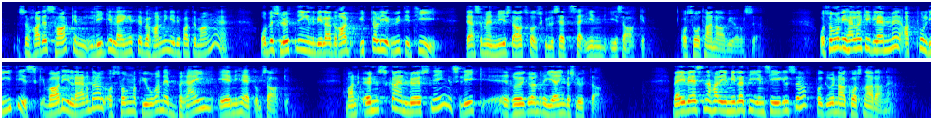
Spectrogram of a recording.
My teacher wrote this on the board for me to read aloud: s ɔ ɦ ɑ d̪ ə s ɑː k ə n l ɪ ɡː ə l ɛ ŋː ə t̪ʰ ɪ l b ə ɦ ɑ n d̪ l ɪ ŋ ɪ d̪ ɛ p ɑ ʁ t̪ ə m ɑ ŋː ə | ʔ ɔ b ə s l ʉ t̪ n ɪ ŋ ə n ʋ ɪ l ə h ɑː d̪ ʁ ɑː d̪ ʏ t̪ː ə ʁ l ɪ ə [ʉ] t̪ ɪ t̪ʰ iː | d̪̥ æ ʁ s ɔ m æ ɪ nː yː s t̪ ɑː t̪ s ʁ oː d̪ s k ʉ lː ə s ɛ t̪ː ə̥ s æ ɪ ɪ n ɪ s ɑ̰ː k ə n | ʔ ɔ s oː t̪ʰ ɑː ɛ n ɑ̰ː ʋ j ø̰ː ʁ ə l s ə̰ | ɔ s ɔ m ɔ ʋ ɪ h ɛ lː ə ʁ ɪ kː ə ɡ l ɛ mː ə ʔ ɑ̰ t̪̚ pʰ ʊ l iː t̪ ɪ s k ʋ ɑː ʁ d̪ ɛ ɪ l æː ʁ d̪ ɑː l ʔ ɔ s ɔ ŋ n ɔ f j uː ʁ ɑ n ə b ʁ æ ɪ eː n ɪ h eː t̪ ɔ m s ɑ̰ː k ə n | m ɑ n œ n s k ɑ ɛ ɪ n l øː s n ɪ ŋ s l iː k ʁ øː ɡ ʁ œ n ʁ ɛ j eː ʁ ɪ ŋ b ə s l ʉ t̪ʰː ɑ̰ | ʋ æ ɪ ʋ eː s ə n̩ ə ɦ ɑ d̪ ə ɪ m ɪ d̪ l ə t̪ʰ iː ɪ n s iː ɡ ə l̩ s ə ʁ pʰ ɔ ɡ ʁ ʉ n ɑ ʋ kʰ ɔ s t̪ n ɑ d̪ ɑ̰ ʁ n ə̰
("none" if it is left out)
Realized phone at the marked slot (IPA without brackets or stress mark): ʉː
